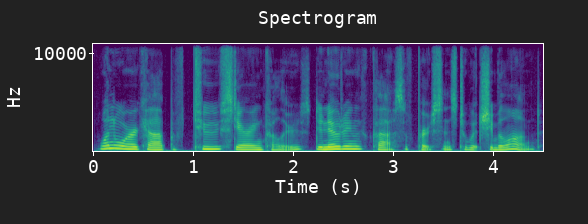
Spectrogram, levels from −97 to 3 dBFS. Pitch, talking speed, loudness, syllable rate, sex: 225 Hz, 225 wpm, -17 LUFS, 5.8 syllables/s, female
